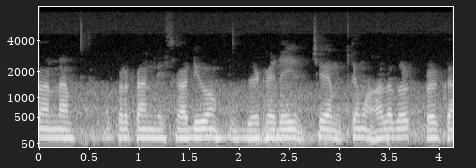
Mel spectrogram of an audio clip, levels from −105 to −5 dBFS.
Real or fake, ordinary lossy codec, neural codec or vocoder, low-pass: real; none; none; 7.2 kHz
